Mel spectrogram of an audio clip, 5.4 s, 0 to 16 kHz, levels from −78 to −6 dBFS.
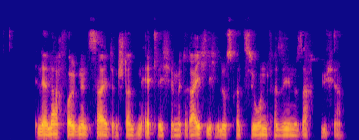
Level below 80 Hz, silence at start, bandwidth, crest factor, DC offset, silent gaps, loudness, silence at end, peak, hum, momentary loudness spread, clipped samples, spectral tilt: -46 dBFS; 0.55 s; 9.8 kHz; 20 dB; under 0.1%; none; -22 LUFS; 0.25 s; -2 dBFS; none; 11 LU; under 0.1%; -6 dB/octave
